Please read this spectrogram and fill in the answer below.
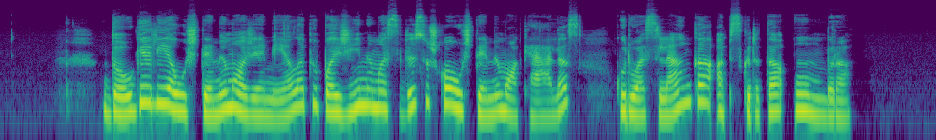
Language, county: Lithuanian, Vilnius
